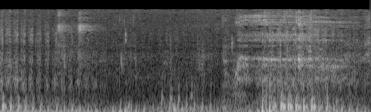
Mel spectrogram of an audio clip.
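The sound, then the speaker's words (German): A sleeping cat purrs steadily, a low continuous rumble with a soft rhythmic pulse that grows a little louder near the end. “Du hast doch erst eine Katze, hallo. Stimmt, die kann das auch.”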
